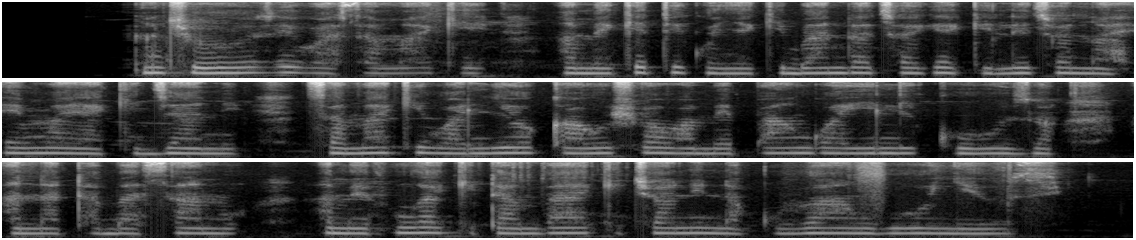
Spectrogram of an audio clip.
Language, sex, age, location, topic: Swahili, female, 18-24, Mombasa, agriculture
